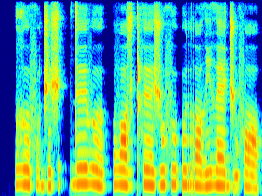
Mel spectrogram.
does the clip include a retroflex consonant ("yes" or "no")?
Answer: yes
